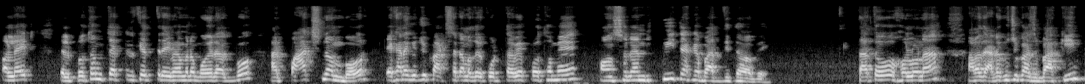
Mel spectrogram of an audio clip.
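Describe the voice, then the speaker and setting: An English teacher gives an online lesson, asking questions and then repeating each word slowly to drill its pronunciation. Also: mid-range voice, slight background noise. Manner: poses questions to the viewer, then answers them.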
